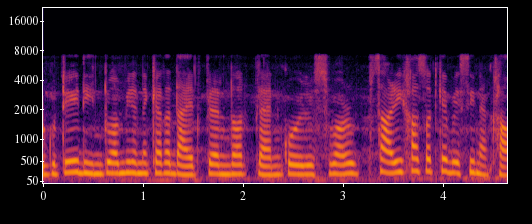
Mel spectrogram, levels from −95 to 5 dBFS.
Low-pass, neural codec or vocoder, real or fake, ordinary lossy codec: 7.2 kHz; none; real; none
